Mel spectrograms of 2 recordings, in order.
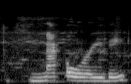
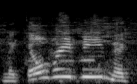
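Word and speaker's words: McElreavy: It's actually pronounced McElreevy. I will never forget that. But I was like, McElreevy, that guy, the Patrick.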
